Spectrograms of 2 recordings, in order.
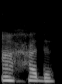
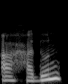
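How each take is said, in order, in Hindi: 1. शब्द बिना स्वर-मात्रा के अचानक खत्म हो जाता है। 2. शब्द अपनी पूरी स्वर-मात्रा के साथ खत्म होता है।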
